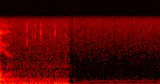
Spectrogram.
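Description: Near silence: faint room tone with a few small clicks, cutting to dead silence about a second in.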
